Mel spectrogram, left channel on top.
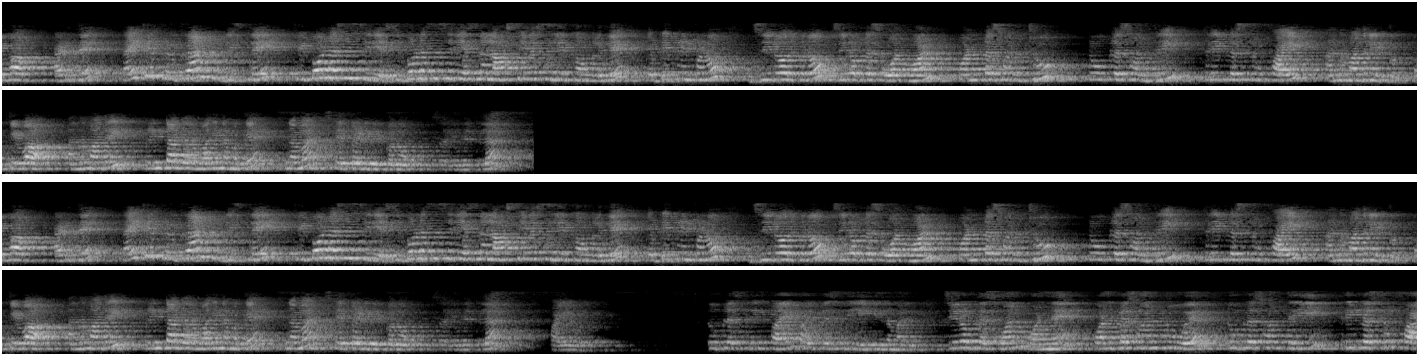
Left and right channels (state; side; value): drops out; left; at 19.5 s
